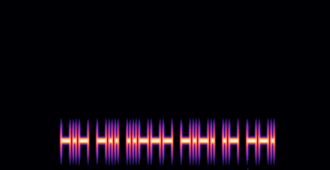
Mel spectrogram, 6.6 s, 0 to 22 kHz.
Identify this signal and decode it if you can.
Morse code, heard as a keyed tone, about 20 wpm, 700 Hz. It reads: KD2CAG
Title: USA Call Signs - 6 Characters - 3x Character Spacing - 20wpm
